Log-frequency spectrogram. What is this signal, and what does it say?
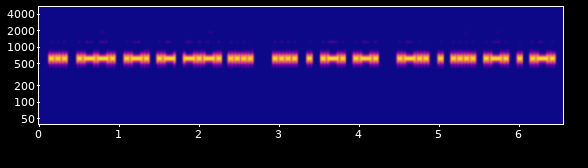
Morse code, heard as a keyed tone, about 29 wpm, 630 Hz. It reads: SPRACH HERR LEHRER
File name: 007 Letzter Streich 30wpm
